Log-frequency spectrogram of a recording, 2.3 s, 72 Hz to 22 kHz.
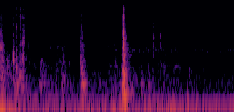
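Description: Clicks and light rattles as the driver's door of a 1994 Land Rover Defender 90 is swung open, with one sharp click a little past halfway.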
